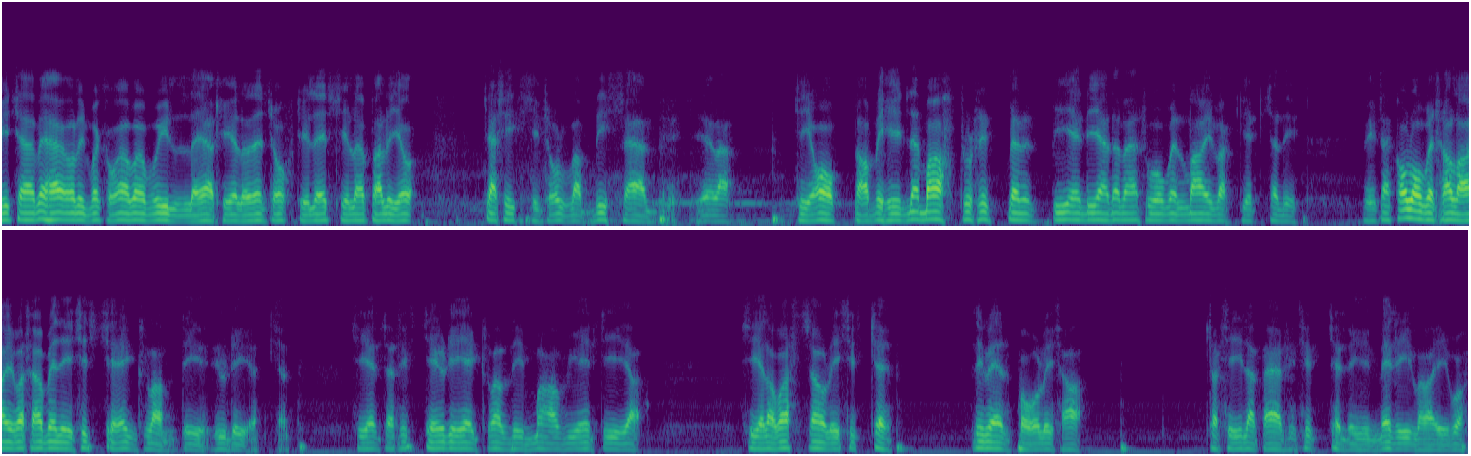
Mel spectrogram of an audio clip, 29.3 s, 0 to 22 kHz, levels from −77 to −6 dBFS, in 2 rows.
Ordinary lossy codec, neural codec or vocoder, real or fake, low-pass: none; autoencoder, 48 kHz, 32 numbers a frame, DAC-VAE, trained on Japanese speech; fake; 19.8 kHz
